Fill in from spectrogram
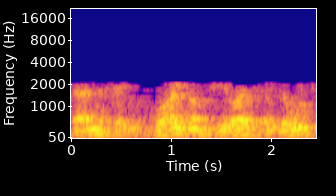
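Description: A man teaching a religious lesson on hadith, clearing his throat often and chanting phrases slowly to demonstrate. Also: fairly high pitch. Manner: frequent throat clearing and fillers. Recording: echoey, distant, phone-like lo-fi audio.

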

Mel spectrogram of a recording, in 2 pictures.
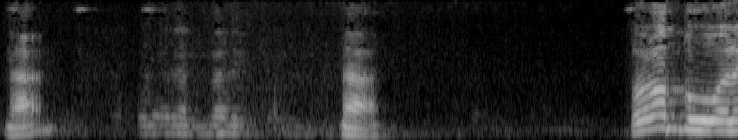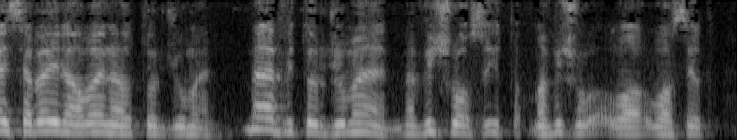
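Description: A man with an Egyptian Arabic accent giving a religious lesson, moving between calm explanation and heated rebuke. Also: sits high, fast, long pauses, dull audio. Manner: impassioned, swings from quiet explaining to heated rebuke. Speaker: religious teacher.

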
